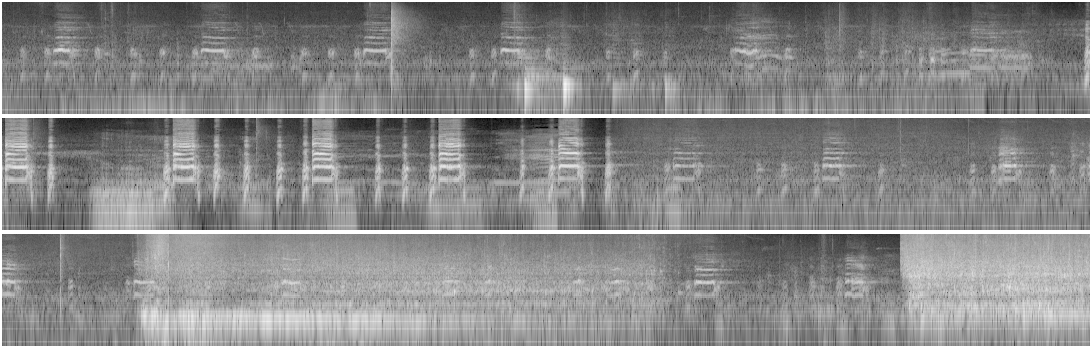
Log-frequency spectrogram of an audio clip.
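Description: Chickens clucking in a string of short calls, building to a louder, faster run of calls in the middle. Near the end comes about six seconds of steady rushing noise, water being poured.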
